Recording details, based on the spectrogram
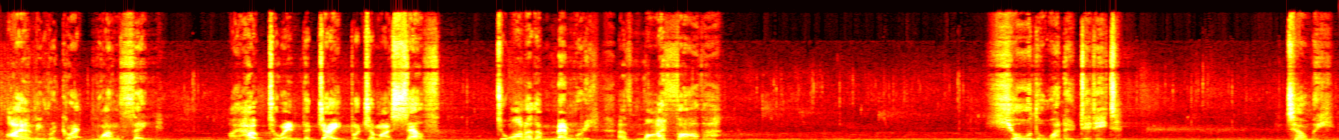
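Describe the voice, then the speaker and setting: An actor playing a bitter, vengeful rebel commander in a fantasy video game, speaking in a theatrical, impassioned way. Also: male voice, sits high, gravelly, bright, forceful tone, slight background noise, heavily acted. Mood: bitter, grieving. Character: bitter, vengeful male rebel commander grieving his father.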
